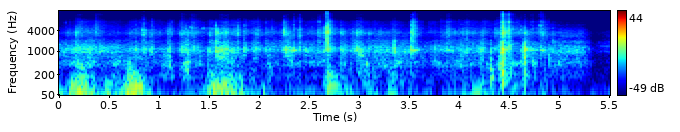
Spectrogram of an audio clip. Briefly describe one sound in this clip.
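An airsoft pistol fires sharp shots in short bursts.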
